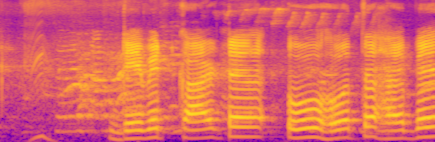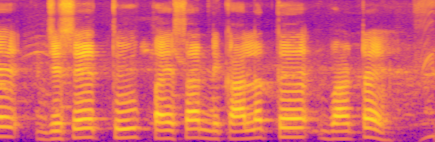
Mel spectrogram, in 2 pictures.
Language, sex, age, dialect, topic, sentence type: Bhojpuri, male, 25-30, Northern, banking, statement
